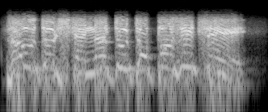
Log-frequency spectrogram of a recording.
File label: voice message art command oneself, crew tanks czech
